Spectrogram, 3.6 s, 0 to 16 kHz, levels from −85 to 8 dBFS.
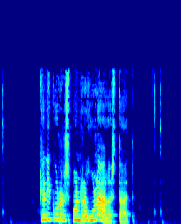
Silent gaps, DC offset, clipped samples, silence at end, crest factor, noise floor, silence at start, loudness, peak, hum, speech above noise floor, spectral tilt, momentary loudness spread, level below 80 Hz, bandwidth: none; under 0.1%; under 0.1%; 1.05 s; 18 dB; -76 dBFS; 0.8 s; -21 LUFS; -6 dBFS; none; 55 dB; -2.5 dB/octave; 11 LU; -76 dBFS; 11.5 kHz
